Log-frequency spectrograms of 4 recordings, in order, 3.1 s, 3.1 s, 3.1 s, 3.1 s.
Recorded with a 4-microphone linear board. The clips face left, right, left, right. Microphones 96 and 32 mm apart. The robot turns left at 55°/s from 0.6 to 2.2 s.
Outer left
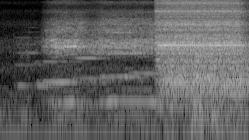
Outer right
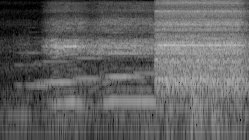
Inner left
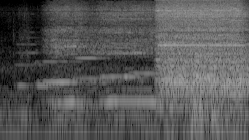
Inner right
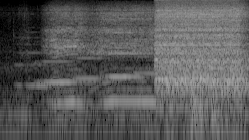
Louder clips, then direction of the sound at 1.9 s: Outer right 1 dB, inner right 2 dB; 60° right (ahead or behind).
